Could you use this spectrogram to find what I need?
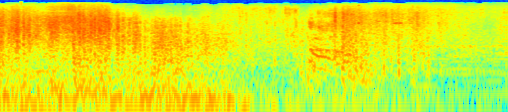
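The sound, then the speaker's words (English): Mortar fire exploding across a battlefield, heard as a loud, deep, rumbling roar that fills the whole clip without clearly separate blasts, easing slightly toward the end. “Mortar fire rips through the battleground.”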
